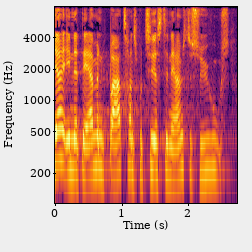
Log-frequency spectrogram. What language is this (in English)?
Danish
